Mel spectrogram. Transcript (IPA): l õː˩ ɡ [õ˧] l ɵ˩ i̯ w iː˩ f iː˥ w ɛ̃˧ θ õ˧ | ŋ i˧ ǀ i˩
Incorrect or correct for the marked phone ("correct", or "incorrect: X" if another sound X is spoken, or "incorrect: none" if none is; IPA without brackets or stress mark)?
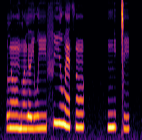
incorrect: õ˩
